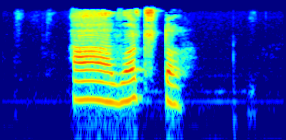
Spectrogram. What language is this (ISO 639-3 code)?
chm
